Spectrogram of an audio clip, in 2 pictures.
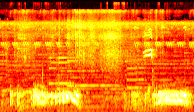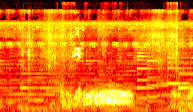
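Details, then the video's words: Pigeons during mating, giving three low, throaty, warbling coos, each about a second and a half long and spaced roughly every two and a half seconds, over faint steady background tones that sound like music. "Pigeon Sound Effect || Pigeon Mating"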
